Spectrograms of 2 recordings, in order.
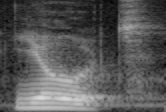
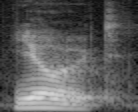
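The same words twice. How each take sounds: The two takes are said the same way.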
